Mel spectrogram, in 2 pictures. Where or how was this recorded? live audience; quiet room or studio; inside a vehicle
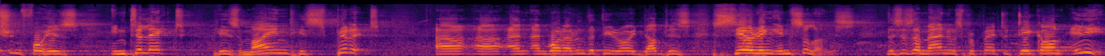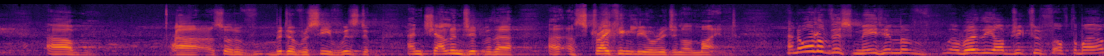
live audience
